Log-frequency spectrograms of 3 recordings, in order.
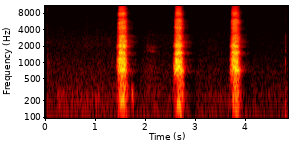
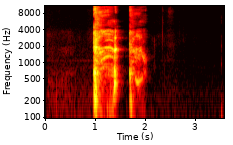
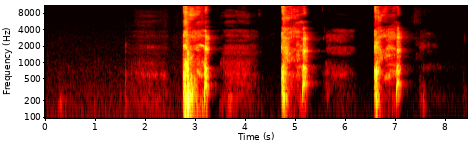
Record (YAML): exhalation_length: 4.9 s
exhalation_amplitude: 9160
exhalation_signal_mean_std_ratio: 0.26
cough_length: 3.6 s
cough_amplitude: 24636
cough_signal_mean_std_ratio: 0.27
three_cough_length: 8.4 s
three_cough_amplitude: 32767
three_cough_signal_mean_std_ratio: 0.24
survey_phase: beta (2021-08-13 to 2022-03-07)
age: 45-64
gender: Female
wearing_mask: 'No'
symptom_none: true
smoker_status: Never smoked
respiratory_condition_asthma: false
respiratory_condition_other: false
recruitment_source: REACT
submission_delay: 2 days
covid_test_result: Negative
covid_test_method: RT-qPCR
